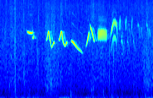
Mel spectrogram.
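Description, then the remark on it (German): A bird sings a quick series of bright, high chirps and sliding whistles, clear, over a quiet background with no one speaking. “Richten Sie Ihre Aufmerksamkeit jetzt auf das Geräusch der Vögel.”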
